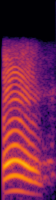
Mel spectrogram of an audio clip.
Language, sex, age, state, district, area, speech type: Kannada, female, 60+, Karnataka, Mandya, rural, conversation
